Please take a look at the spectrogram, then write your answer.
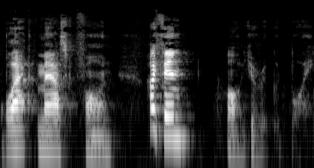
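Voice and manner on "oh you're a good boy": soft whisper. Real, not acted. Owner whispering praise to her dog, whispered. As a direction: whisper the praise close to him.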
